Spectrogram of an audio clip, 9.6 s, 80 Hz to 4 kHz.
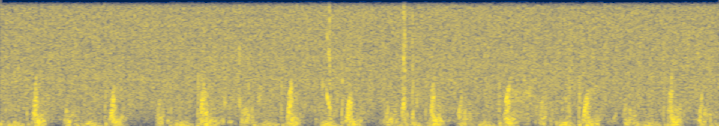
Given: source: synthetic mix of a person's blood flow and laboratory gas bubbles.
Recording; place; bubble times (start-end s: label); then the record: Doppler ultrasound of blood flow; precordium
2.66-2.77 s: bubbles
2.95-3.36 s: bubbles
3.42-3.49 s: bubbles
4.26-4.53 s: bubbles
5.10-5.16 s: bubbles
5.32-5.59 s: bubbles
6.75-7.20 s: bubbles
7.38-7.67 s: bubbles
From the record:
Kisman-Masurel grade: 221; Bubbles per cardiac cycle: several, 3 to 8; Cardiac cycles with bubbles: 10 to 50%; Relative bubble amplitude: barely perceptible (0.100 to 0.250); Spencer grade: 2 (many but less than half of the cardiac periods contain bubble signals, singularly or in groups); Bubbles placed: anywhere in the cardiac cycle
